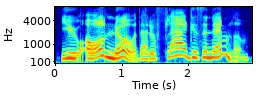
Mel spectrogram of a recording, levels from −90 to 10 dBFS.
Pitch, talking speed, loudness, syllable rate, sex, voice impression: 265 Hz, 185 wpm, -13 LUFS, 3.7 syllables/s, female, feminine, young, tensed, slightly powerful, bright, clear, fluent, cute, friendly, sweet, lively, slightly kind, slightly intense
